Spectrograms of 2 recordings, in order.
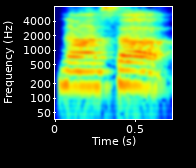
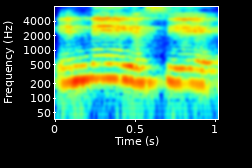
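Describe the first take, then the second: First: It is pronounced as a single word. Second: Each letter is pronounced separately. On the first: The speaker calls it right. "ஒரு பேரை உச்சரிக்கிற மாதிரி நம்ம உச்சரிக்கிறோம்" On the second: The speaker calls it wrong. "அப்படின்னு நம்ம சொல்றது இல்ல"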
